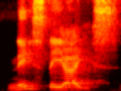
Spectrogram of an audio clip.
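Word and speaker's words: νηστείαις: And then the next word, nasteiais, nasteiais, A-I-S, the last syllable.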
